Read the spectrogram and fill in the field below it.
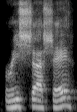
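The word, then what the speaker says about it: Risacher: Ricochet. There you go. Ricochet, I believe is how you say it.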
